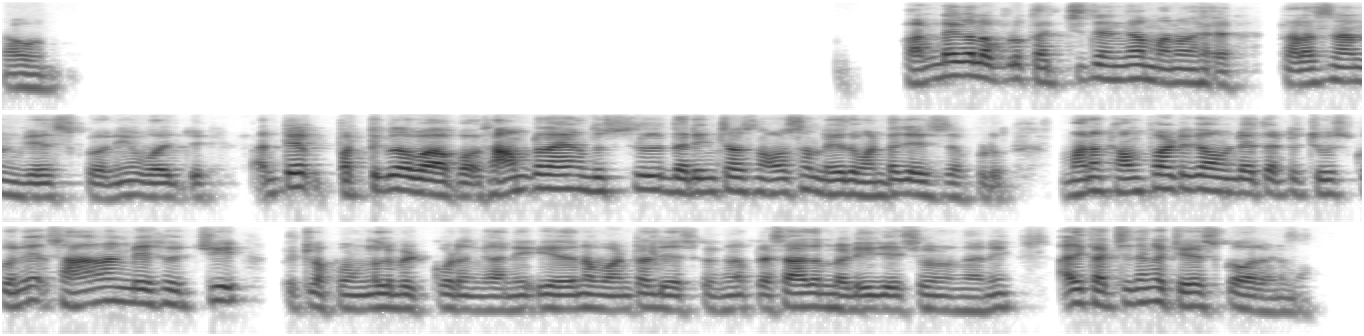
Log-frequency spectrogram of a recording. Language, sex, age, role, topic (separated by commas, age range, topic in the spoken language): Telugu, male, 20-24, guest, మీకు సంప్రదాయ దుస్తుల ప్రాముఖ్యత ఎంతగా అనిపిస్తుంది?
